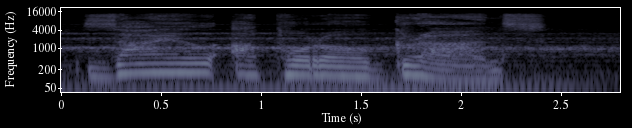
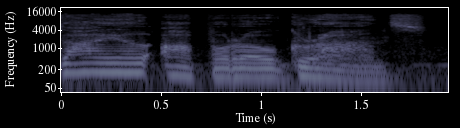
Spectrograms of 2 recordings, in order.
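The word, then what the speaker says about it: Szayelaporro Granz: But for you, my full name is simply pronounced Zyle Aporo Grans.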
